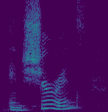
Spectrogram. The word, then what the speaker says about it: insurance: Lo mismo sucede con la palabra sugar o insurance, donde la sh se pronuncia como sh.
